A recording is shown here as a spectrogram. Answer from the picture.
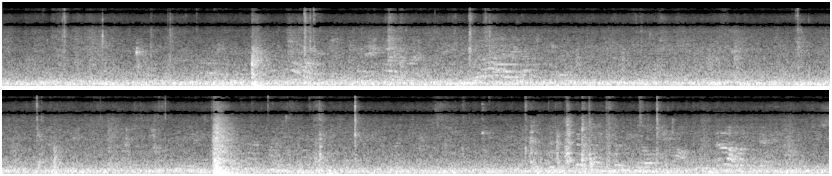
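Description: Steady low hum of background machinery with faint voices in the distance, and two sharp knocks on the cutting table as a haddock is filleted by knife, the louder one about ten seconds in.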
